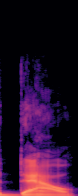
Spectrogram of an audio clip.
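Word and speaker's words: Tao: The Dow, which is spelled with a T, T-A-O, of Willie.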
